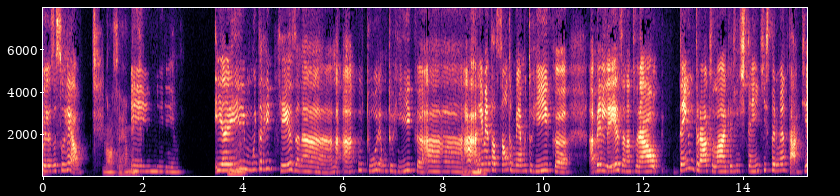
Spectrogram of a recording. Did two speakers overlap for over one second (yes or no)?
no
